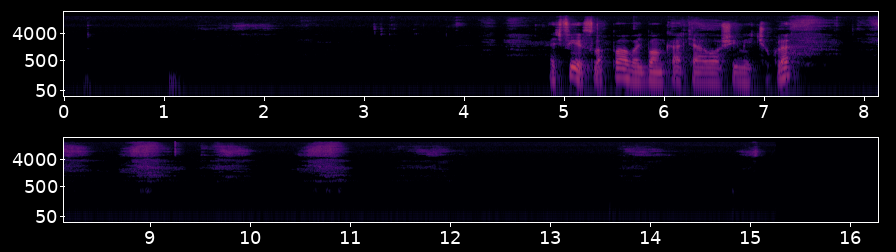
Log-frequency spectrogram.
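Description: Sandpaper rubs in short, repeated strokes.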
